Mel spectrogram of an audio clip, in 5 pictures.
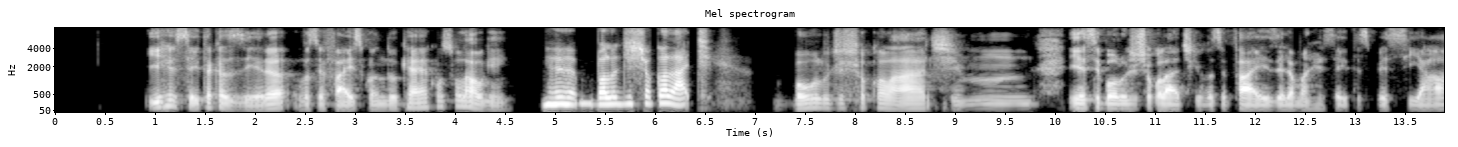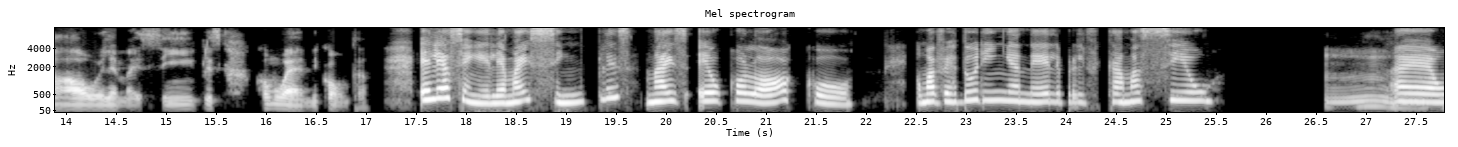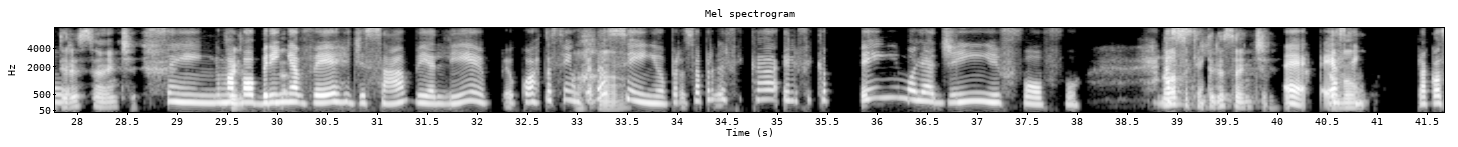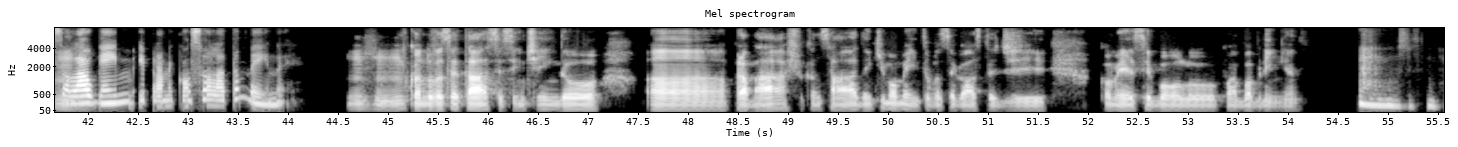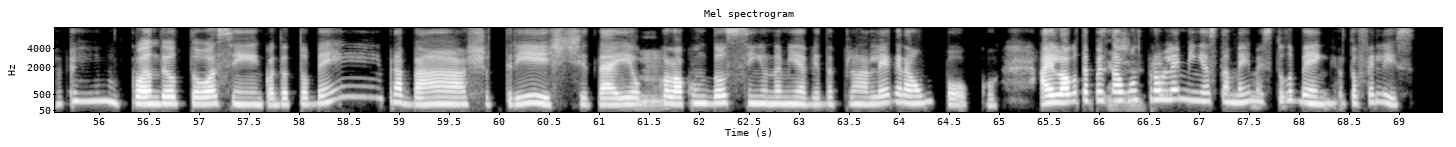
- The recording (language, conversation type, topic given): Portuguese, podcast, Que receita caseira você faz quando quer consolar alguém?
- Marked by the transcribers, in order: laugh; laugh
